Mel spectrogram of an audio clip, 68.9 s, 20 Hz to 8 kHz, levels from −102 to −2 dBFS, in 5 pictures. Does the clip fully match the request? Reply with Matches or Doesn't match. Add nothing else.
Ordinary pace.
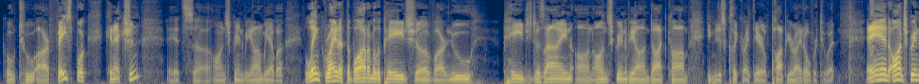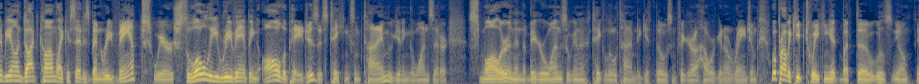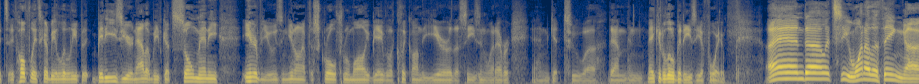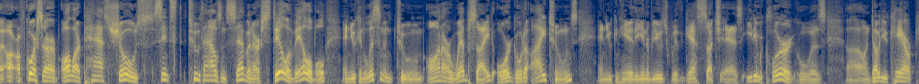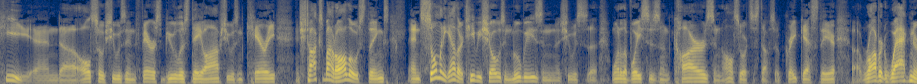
Doesn't match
